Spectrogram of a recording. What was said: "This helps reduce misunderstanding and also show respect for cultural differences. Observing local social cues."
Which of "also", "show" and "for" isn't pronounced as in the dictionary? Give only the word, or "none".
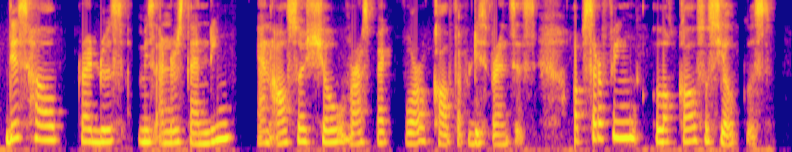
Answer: none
